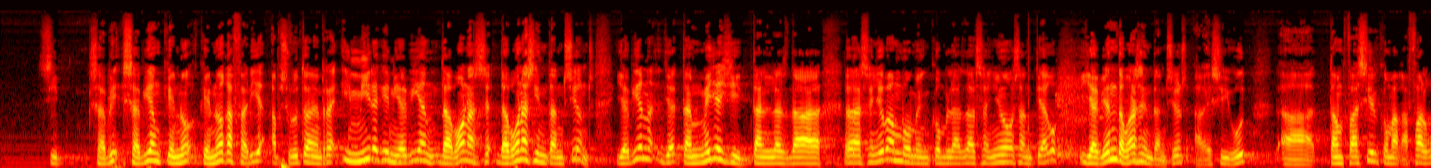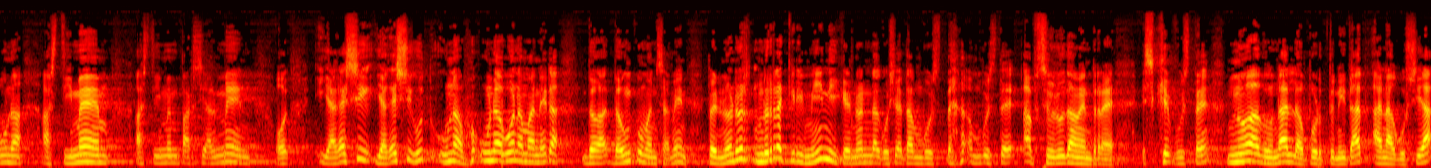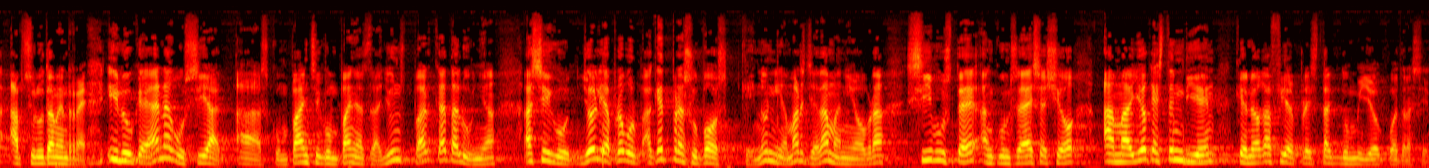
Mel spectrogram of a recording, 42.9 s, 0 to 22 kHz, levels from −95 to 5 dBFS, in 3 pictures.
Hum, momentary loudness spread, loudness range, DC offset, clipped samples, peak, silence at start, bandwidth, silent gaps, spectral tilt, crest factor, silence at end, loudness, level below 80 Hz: none; 10 LU; 3 LU; under 0.1%; under 0.1%; -10 dBFS; 0.4 s; 16.5 kHz; none; -5 dB/octave; 18 dB; 0 s; -28 LUFS; -56 dBFS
